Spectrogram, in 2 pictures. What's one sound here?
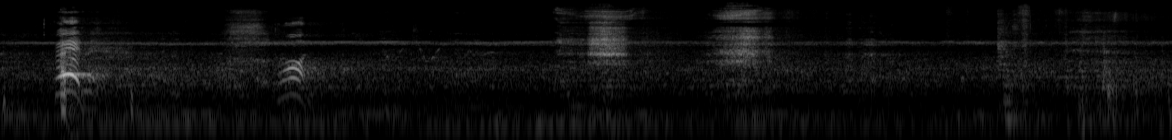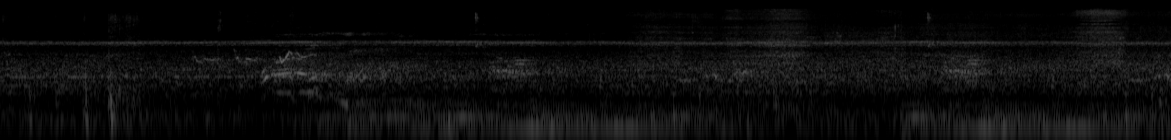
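A young woman sobs and cries close by.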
